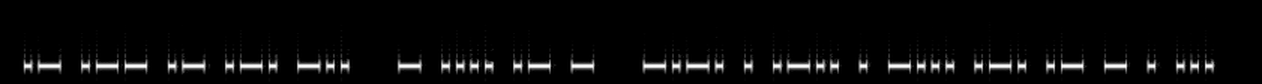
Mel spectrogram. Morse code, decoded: AWARD THAT CELEBRATES

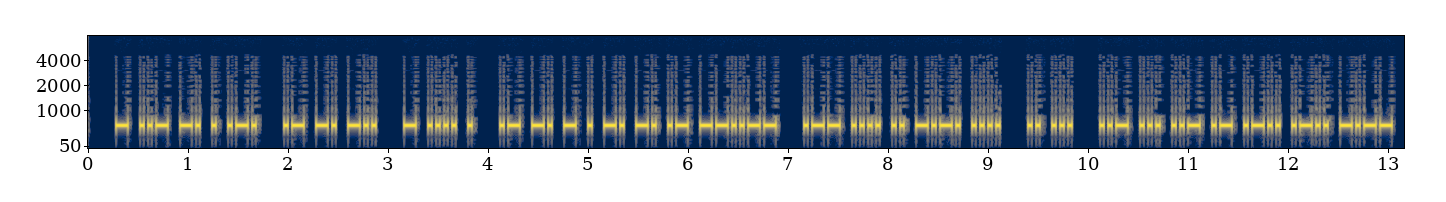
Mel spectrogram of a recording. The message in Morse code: TUNER AND THE ANTENNA, WHICH IS USUALLY

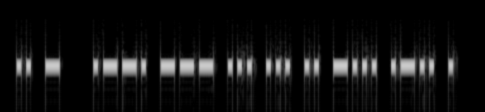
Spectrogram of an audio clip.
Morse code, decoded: IT POSSIBLE

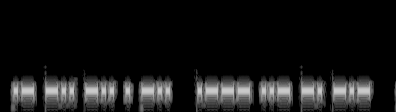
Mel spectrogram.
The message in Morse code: ADDED JUNK

